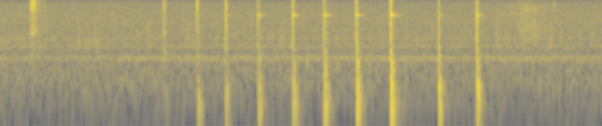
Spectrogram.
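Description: Small hammer tapping a tiny pin through a brass nameplate into a cast iron press: about ten light metallic taps, roughly two a second, growing louder toward the end, some with a brief high ring.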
